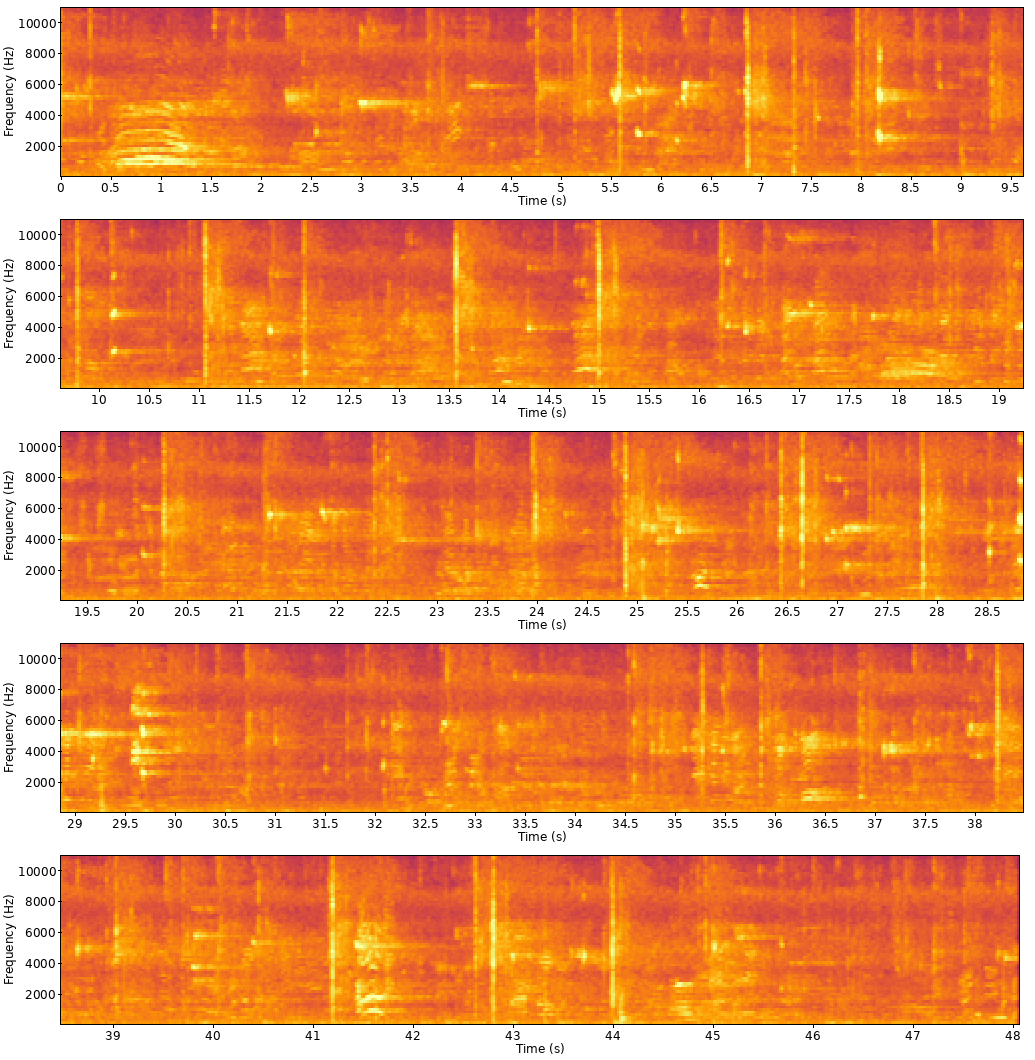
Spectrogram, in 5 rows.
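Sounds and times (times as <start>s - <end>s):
low hall rumble: 0.0s - 48.0s
sneakers squeaking on wooden floor: 2.2s - 3.4s, 7.6s - 8.6s, 25.0s - 25.8s, 26.6s - 32.9s, 36.6s - 45.6s
shoe squeaks on court floor: 8.2s - 8.6s, 25.1s - 25.6s, 26.8s - 30.2s, 36.9s - 40.7s.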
